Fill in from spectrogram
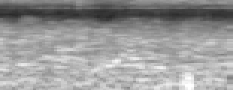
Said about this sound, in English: We can't go too near to this crowd, George. It's going to be too loud.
